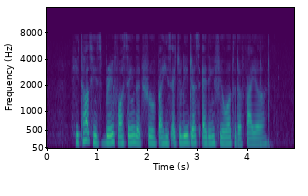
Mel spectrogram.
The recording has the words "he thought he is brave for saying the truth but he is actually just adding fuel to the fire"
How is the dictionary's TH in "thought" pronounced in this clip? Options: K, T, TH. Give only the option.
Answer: T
